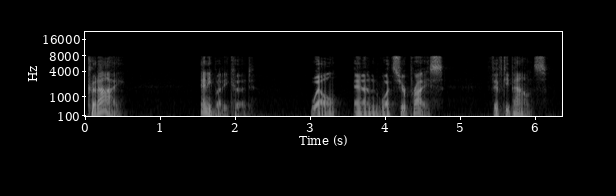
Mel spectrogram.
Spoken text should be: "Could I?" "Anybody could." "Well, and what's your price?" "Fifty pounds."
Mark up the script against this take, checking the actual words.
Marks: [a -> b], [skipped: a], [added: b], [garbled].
"Could I?" "Anybody could." "Well, and what's your price?" "Fifty pounds."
